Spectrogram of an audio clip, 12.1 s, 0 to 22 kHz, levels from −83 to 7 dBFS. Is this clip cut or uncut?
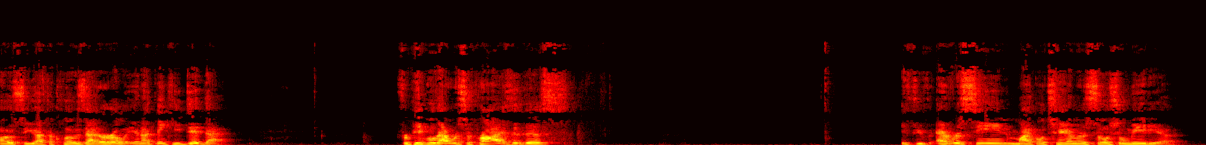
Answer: uncut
